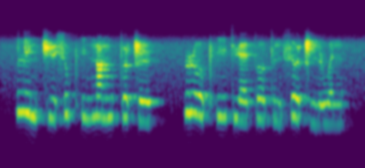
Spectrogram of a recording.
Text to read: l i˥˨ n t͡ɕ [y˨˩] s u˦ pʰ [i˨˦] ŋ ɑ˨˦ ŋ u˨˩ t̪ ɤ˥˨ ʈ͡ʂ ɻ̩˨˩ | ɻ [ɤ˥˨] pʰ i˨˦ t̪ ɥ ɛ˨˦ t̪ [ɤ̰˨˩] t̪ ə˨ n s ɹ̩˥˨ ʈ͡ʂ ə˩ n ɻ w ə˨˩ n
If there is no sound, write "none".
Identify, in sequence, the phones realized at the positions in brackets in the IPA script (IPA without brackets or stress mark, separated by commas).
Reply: y˨˩, i˨˦, ɤ˥˨, ɤ˦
